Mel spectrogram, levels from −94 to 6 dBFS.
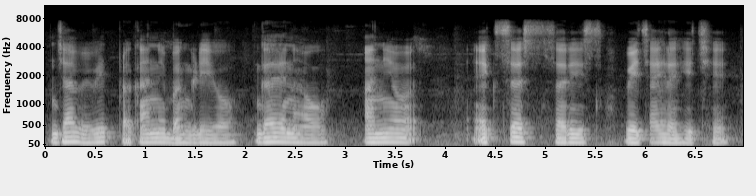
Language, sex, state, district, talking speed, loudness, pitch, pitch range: Gujarati, male, Gujarat, Valsad, 85 wpm, -17 LUFS, 95 Hz, 95-105 Hz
